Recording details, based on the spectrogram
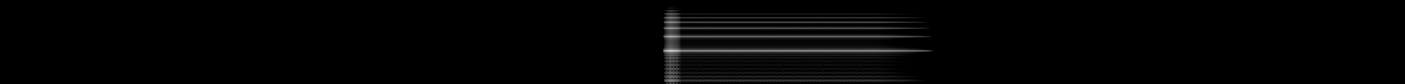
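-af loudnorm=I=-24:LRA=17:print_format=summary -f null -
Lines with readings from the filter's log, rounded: Input Integrated:    -24.0 LUFS
Input True Peak:      -6.1 dBTP
Input LRA:            10.8 LU
Input Threshold:     -34.6 LUFS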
